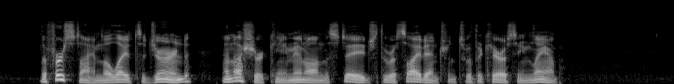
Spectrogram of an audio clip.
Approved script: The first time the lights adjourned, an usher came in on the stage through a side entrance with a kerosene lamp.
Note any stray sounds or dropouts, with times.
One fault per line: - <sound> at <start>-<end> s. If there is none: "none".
none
